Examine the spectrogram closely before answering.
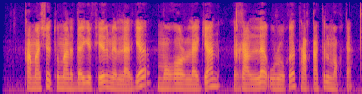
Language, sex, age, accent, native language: Uzbek, male, 18-24, Toshkent shahri, Russian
